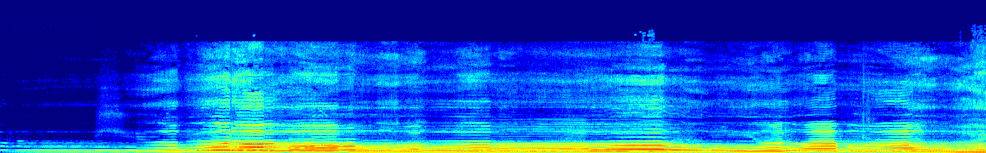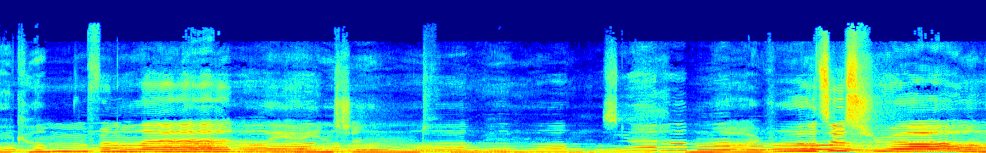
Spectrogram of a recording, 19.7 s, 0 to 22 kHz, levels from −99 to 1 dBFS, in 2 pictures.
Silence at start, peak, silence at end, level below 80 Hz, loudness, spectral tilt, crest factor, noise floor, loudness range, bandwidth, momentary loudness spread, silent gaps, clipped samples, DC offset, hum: 0.95 s; -2 dBFS; 0 s; -58 dBFS; -20 LUFS; -4 dB/octave; 18 dB; -51 dBFS; 7 LU; 18 kHz; 14 LU; none; under 0.1%; under 0.1%; none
